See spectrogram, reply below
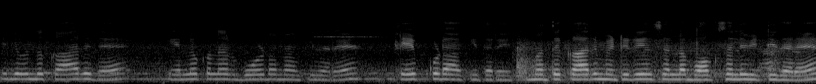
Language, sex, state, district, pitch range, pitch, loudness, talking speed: Kannada, female, Karnataka, Raichur, 225-245 Hz, 235 Hz, -34 LUFS, 130 wpm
